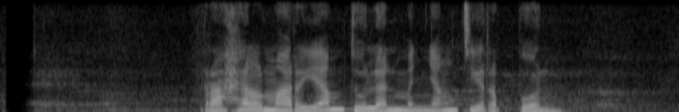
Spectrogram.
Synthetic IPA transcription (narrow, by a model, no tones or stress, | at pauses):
rahɛlmaɾiamd̪̥o̤lanməɲaŋt͡ʃiɾəb̥ɔ̤n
